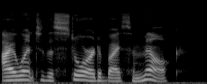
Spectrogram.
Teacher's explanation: we would stress the words went store and milk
